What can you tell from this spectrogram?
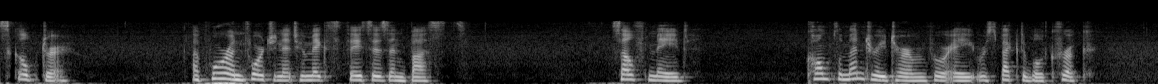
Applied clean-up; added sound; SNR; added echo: neural mask model Resemble Enhance denoiser.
